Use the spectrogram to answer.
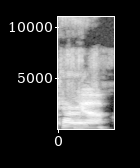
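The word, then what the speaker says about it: Carré: It's based on a John Le Carre novel, isn't it? Is that I'm pronouncing his name correct? Carey.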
